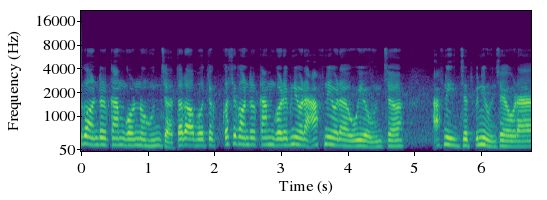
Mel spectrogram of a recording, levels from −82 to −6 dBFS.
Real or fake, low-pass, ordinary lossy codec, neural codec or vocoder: real; 7.2 kHz; none; none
